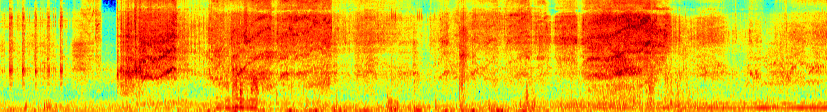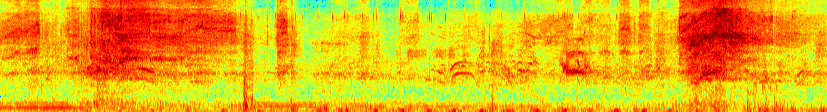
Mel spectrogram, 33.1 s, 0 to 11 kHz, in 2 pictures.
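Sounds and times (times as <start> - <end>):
electric motor whining: 2.3 - 24.7, 26.6 - 33.0
tyres scrabbling on dirt: 28.3 - 32.6.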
